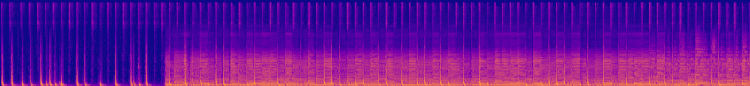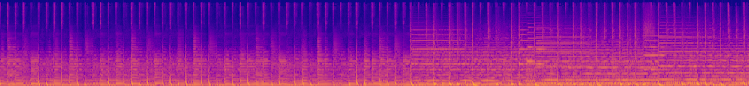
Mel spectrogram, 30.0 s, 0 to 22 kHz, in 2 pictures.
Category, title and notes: Music > Multiple instruments
Battle music
just music for my personal game, ai generated by Udio Beta (v1.5 allegro), prompted "futuristic music for a fighting game, use synthesizers and drum kits"
synth, ai-generated, futuristic, drumkit, game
